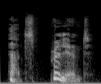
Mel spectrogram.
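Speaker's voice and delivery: very high, breathy, breathed out. [name] responds after Kate finishes telling a joke: breathed out. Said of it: "[name] breathed".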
